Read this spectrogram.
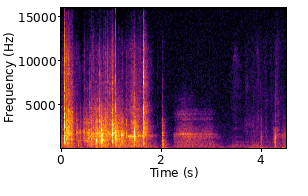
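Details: Restored Amiga 500 after disk drive servicing, trying to read a disk: irregular rattling clicks and scraping about three per second, then faint hiss as the head seeks; drive failing to read, owner hopes the disk is just bad.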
